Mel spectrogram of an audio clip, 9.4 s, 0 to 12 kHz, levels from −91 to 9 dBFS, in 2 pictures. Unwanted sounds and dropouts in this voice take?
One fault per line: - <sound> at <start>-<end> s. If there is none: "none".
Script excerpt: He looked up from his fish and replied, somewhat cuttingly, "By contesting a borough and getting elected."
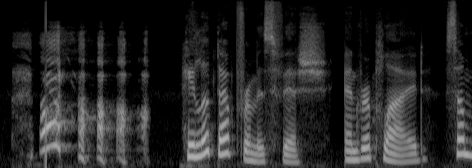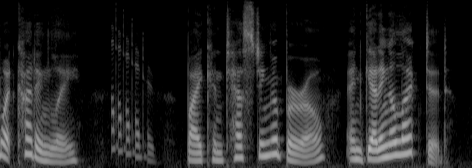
- laugh at 0.1-1.5 s
- chirp at 5.8-6.3 s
